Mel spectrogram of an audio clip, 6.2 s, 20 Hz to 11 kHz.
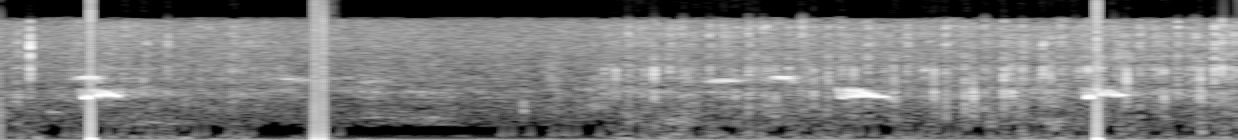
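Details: Young lions calling to each other at night, 02:40 CAT on 5 October 2016, on Safari Live: brief mews and soft nasal notes come several times, broken by sharp clicking knocks and a constant background hiss.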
